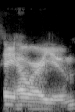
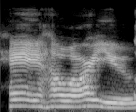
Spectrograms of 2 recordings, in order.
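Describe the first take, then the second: First: It is said in an everyday speaking voice. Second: It is said in a very sweet voice.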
